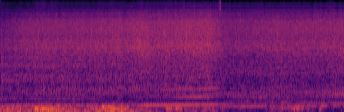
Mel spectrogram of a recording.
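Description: Race car taking a corner at Watkins Glen in a racing video game, a faint, steady engine drone with a shifting pitch as the car carries speed through the turn.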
